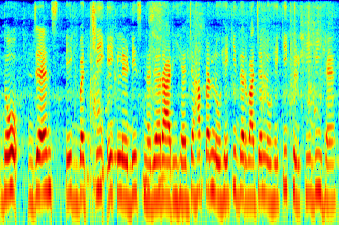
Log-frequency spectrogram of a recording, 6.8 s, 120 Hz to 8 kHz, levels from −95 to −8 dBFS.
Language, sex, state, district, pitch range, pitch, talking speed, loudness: Hindi, female, Chhattisgarh, Raipur, 195-220 Hz, 210 Hz, 175 wpm, -18 LUFS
